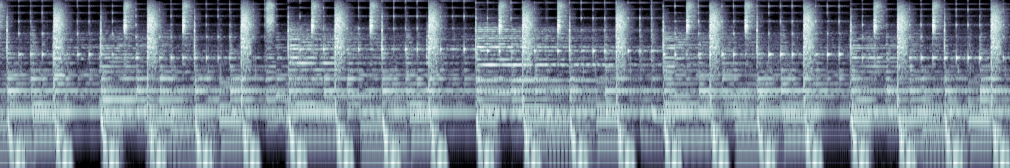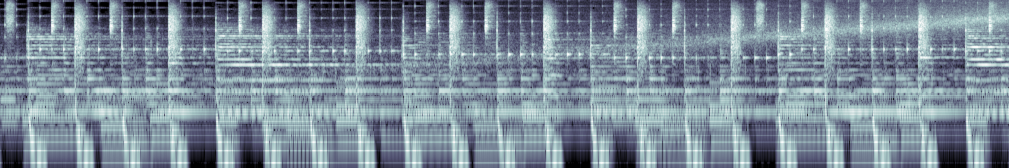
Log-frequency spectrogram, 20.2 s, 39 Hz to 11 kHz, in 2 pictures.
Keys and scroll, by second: 8.5 F3, 12.2 c, 12.5 Escape, 16.1 ctrl+z, 16.4 Escape.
